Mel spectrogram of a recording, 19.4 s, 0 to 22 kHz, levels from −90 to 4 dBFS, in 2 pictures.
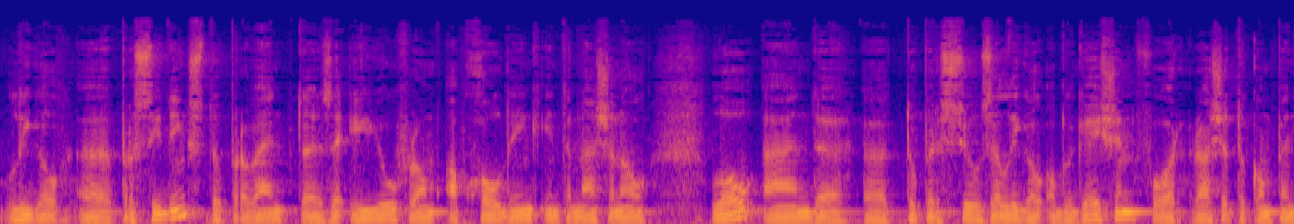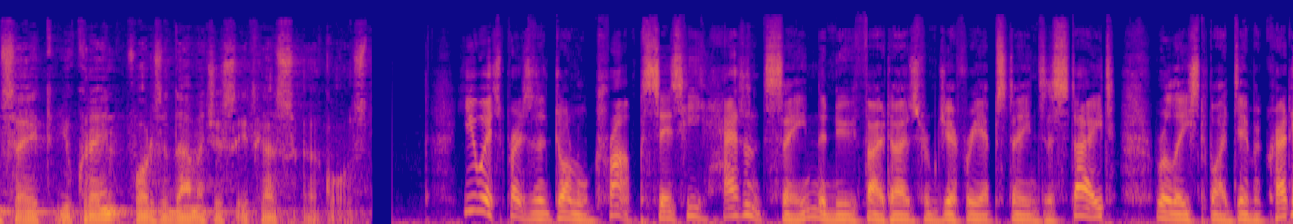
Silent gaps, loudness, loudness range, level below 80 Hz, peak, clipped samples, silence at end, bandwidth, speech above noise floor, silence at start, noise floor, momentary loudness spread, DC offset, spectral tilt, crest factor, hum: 12.49-12.64 s; -25 LUFS; 4 LU; -40 dBFS; -10 dBFS; under 0.1%; 0 s; 16 kHz; 23 dB; 0 s; -48 dBFS; 7 LU; under 0.1%; -5 dB/octave; 16 dB; none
